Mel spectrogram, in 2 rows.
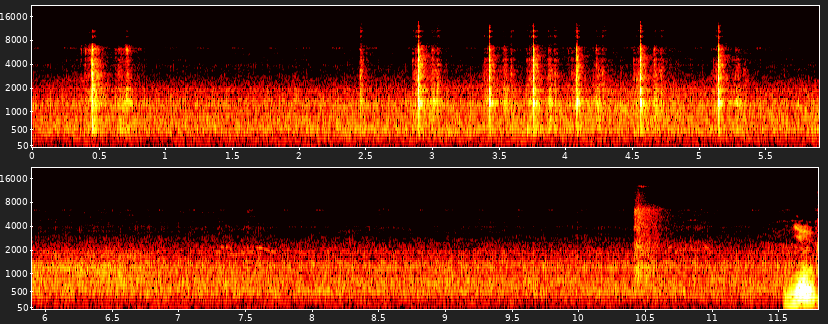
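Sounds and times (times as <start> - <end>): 
faint low hum: 0.0 - 11.7
old manual non-electric typewriter key strikes: 2.8 - 5.4
speech: 11.6 - 11.7.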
